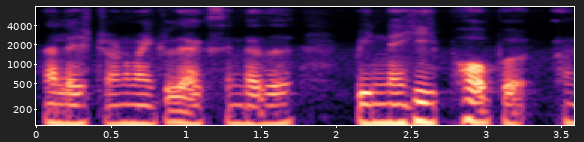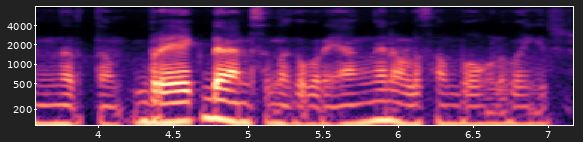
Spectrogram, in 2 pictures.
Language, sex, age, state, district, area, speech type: Malayalam, male, 18-30, Kerala, Thiruvananthapuram, urban, spontaneous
